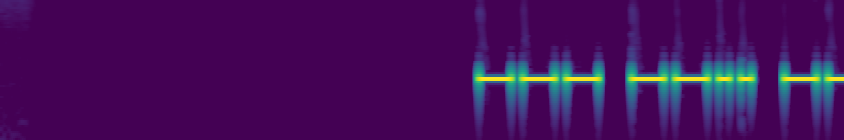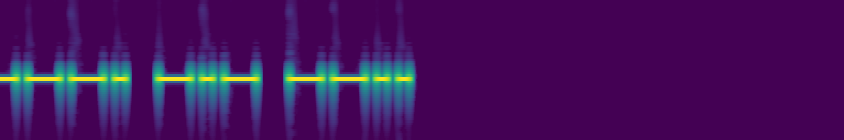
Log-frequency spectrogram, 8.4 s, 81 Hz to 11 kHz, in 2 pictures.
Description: Morse code, heard as a keyed tone, about 22 wpm, 700 Hz. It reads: OZ9KZ
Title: DXCC-100 Call Signs - 5 Characters - 22wpm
